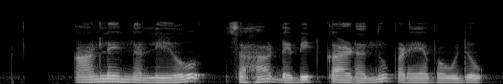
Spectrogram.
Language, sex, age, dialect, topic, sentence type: Kannada, male, 18-24, Mysore Kannada, banking, statement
